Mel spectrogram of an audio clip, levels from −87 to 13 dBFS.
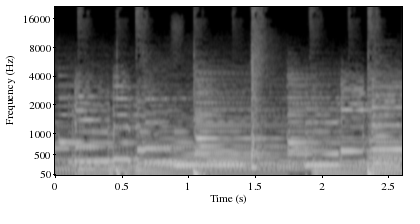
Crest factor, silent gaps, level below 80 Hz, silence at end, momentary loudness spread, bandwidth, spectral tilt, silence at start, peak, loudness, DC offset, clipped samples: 16 dB; none; -28 dBFS; 0 s; 4 LU; over 20 kHz; -6.5 dB/octave; 0 s; -2 dBFS; -18 LUFS; under 0.1%; under 0.1%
